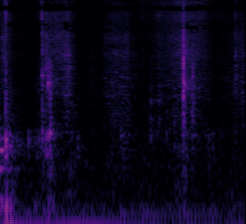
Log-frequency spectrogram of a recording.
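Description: Quiet handling of an e-bike battery charger as it is plugged in, with soft rustles and one sharp click near the end, over a faint steady low hum.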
